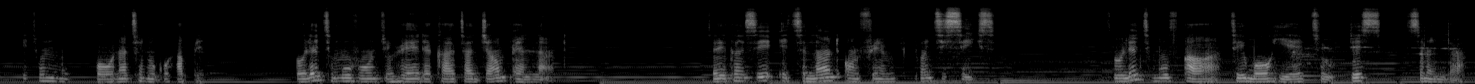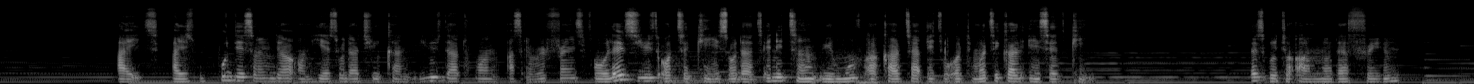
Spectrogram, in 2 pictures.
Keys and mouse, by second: 10.9 middle click, 11.4 shift+drag, 12.6 drag, 20.5 click, 21.6 click, 23.3 i, 27.3 middle click, 28.1 drag, 29.0-29.4 middle drag.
